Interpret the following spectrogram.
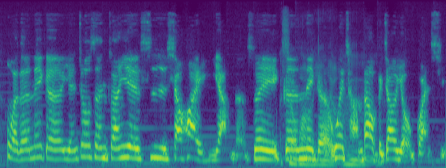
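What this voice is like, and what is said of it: Taiwanese Mandarin accent. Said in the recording (Chinese): “听口音可以听得出来啊…是台湾同胞”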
